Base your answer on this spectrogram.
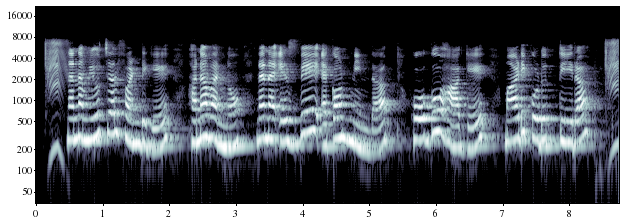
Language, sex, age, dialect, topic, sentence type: Kannada, female, 56-60, Coastal/Dakshin, banking, question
